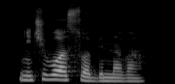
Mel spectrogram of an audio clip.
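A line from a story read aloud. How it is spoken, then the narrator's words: Mumbled. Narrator (Russian): пробормотал Мумитроль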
